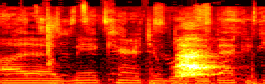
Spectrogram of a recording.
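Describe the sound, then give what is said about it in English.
A protective dog barks while guarding the home, a brief sharp burst heard under a man's ongoing talk. “you can hear our protective dog barking and guarding the home.”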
